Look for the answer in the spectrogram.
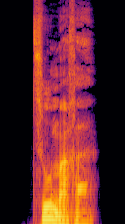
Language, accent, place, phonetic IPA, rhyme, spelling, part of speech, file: German, Germany, Berlin, [ˈt͡suːˌmaxə], -uːmaxə, zumache, verb, De-zumache.ogg
- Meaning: inflection of zumachen: 1. first-person singular dependent present 2. first/third-person singular dependent subjunctive I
